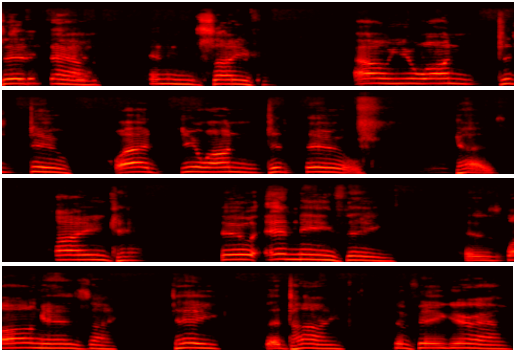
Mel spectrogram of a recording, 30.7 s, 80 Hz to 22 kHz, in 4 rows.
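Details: Adult man with Parkinson's disease diagnosed at age 35, about nine years ago, a form he calls the most aggressive he knows, treated with an implanted brain neurostimulator; hypokinetic dysarthria (Parkinsonian speech).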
